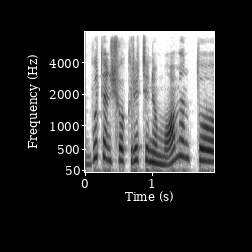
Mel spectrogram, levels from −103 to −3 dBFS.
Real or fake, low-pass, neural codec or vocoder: real; 7.2 kHz; none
